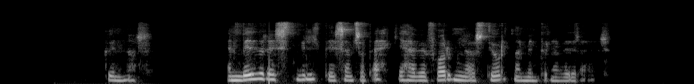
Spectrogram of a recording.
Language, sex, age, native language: Icelandic, female, 30-39, Icelandic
